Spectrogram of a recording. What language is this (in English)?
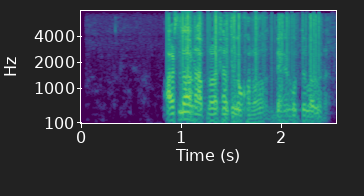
Bangla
